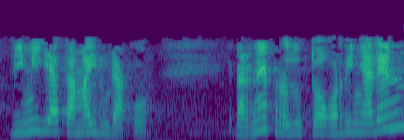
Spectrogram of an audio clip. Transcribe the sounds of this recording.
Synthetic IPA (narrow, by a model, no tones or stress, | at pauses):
bimiʎat̪amajɾuɾako̞̰ | baɾne̞pɾo̞ð̞uk̚t̪oɣ̞o̞ɾðiɲaɾe̞n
